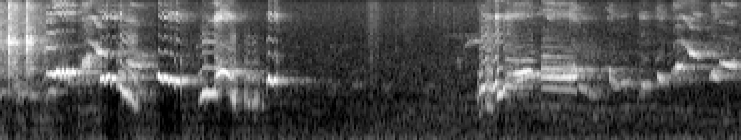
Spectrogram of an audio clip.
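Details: Young wild white-rumped shama singing loud, dense, harsh material: two bursts of varied whistled and scratchy phrases, sweeping notes around mid-high pitch with fast chattering trills, separated by a short pause.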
